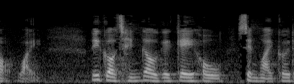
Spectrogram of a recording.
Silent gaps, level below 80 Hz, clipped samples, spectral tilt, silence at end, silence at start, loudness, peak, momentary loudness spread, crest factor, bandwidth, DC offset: none; -68 dBFS; under 0.1%; -3.5 dB/octave; 0 s; 0 s; -27 LUFS; -8 dBFS; 14 LU; 22 dB; 11.5 kHz; under 0.1%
